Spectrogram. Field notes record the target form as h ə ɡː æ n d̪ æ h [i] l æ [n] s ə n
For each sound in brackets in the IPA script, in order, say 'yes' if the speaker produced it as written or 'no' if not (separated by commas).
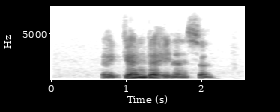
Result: yes, yes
